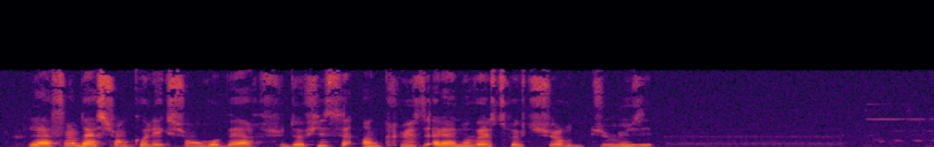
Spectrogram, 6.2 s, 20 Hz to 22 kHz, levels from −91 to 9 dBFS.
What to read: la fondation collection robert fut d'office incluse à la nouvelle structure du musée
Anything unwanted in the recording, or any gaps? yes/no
no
